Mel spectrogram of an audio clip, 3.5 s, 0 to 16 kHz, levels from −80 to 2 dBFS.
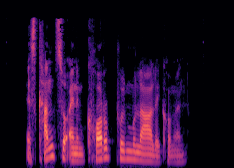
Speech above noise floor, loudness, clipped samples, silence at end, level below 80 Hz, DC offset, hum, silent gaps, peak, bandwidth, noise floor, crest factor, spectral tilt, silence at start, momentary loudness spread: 45 dB; -24 LUFS; under 0.1%; 0.8 s; -68 dBFS; under 0.1%; none; none; -4 dBFS; 11.5 kHz; -70 dBFS; 22 dB; -4 dB/octave; 0.4 s; 14 LU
